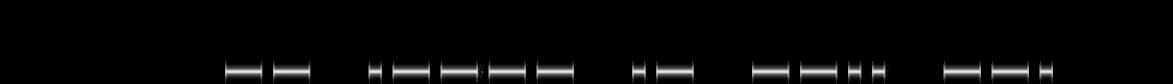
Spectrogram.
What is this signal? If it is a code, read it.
Morse code, heard as a keyed tone, about 10 wpm, spaced as for 8 wpm, 600 Hz. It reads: M1AZG
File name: Callsigns-10-8wpm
